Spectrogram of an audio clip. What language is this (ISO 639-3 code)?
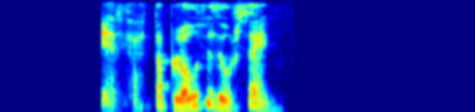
isl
